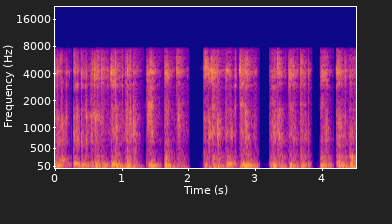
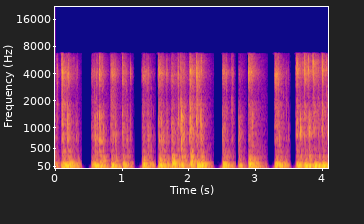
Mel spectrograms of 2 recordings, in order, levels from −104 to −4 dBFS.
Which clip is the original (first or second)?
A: second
